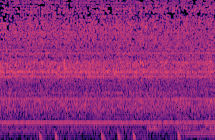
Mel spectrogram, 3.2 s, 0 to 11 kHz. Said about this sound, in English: I reckon it might be the DeWalt 5-amp 18-volt XR brushless combo kit, two-piece.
